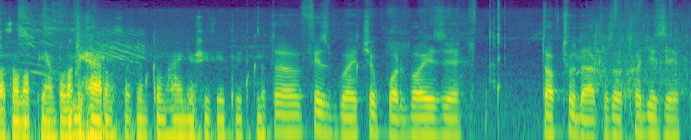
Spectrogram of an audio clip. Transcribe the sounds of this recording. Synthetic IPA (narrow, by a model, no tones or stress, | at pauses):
ɒzɒlɒpjaːɱvɒlɒmiɦaːɾo̞msaːznɛmt̪oomɦaːɲoʃizeːt̪øːt̪kiat̪ɒfeːzbukɒit͡ʃo̞po̞rd̪̚bɒizeː | t̪ɒk̚t͡ʃo̞d̪aːlko̞zo̞t̪ho̞ɟizeː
